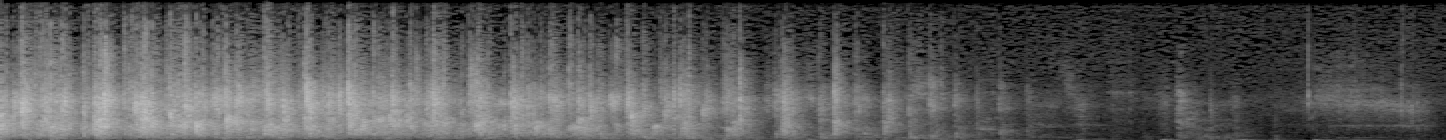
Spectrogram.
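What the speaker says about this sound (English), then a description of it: "Let's thank the speaker, Charlotte, once again. Another round of applause." An audience applauds after a talk by a speaker named Charlotte. The clapping starts full and dense, then thins into scattered claps that fade to quiet.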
